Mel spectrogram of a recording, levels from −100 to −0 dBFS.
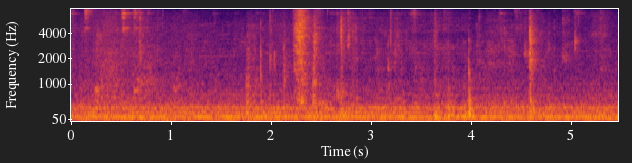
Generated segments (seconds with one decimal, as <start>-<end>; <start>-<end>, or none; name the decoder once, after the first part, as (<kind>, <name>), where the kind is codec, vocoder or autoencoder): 2.6-4.0 (codec, SNAC)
